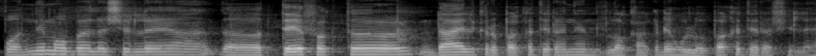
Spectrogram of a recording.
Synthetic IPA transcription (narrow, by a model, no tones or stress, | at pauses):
pənːimobajlaɕilːe | t̪efəkt̪əɖajlkəɾpakʰət̪iːɾanilɔkãkəɽẽɦulopakʰət̪iːɾaɕilẽ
